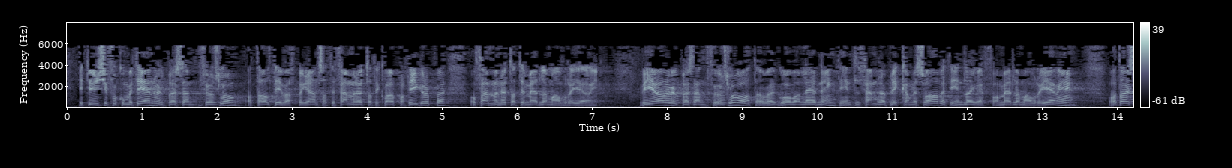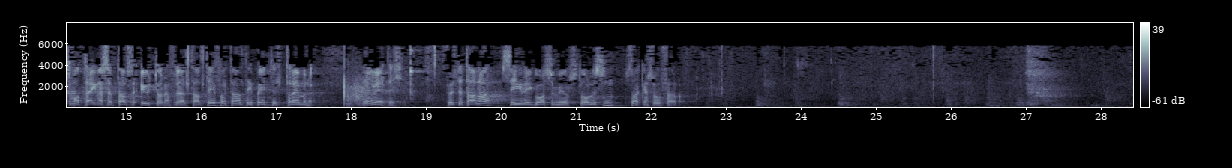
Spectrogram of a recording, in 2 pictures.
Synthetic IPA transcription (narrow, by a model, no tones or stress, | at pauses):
ɪt̪ʏnʃəfɔɾkʊmɪt̪ʰeːənʋɪlpʰɾɛsɪd̪ɛnt̪n̩føːɾʂɭoːʔɑ̰t̪ʰːɑlt̪iːʋæɾt̪̚bəɡɾɛnsɑt̪ʰːɪlfɛmːɪnʉt̪ːəɾt̪ɪlkʰʋɑpʰɑʈ̪iːɡɾʉpːəʔɔ̰fɛmːɪnʉt̪ːət̪ʰɪlmeːd̪lɛməɑʋɾɛjeːɾɪ̰ŋə̰ | ʋɪæːɾəʋɪlpʰɾɛsɪd̪ɛnt̪n̩føːɾəʂɭoːɑt̪̚d̪ɛ̰ʋɛɡoːʋəɑnleːd̪nɪŋt̪ʰɪlɪnt̪ɪlfɛmɾɛplɪkːəɾmɛsʋɑːɾət̪ɪɪ̰nlɛɡəfɔ̰meːd̪lɛməɾɑʋɾɛjeːɾɪŋə | ʔo̰ɑt̪̚d̪æɪsɔmɔt̪ʰæɡnəsɛɪpt̪ʰɑlsɔʔʉːt̪ɔːʋɾɛnfɔd̪ḛːlt̪ʰɑːlt̪iːfɔɛt̪ʰɑːlt̪iːpoːɪnt̪ʰɪlt̪ʰɾeːmənʉ̰t | d̪ɛʋeːt̪æɪçə̥fœst̪ət̪ʰɑːləɾsiːəɾɪɡoːsəmjuːɾst̪oːləsn̩sɑːkənsuːɾfø̰ːɾə̰ɾ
